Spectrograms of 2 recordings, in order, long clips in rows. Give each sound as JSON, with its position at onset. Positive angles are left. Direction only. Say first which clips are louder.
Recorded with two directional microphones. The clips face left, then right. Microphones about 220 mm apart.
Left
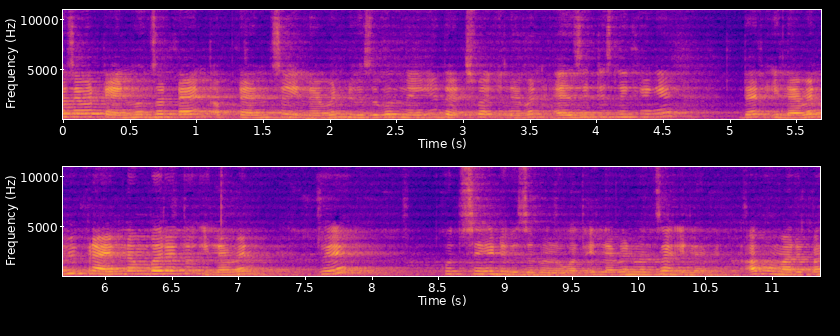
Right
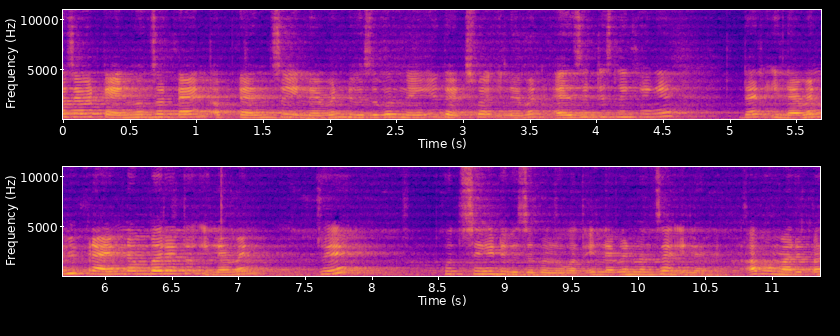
{"t": 0.3, "sound": "a woman's voice", "louder": "right 1 dB", "side_deg": -15}
{"t": 8.7, "sound": "a woman's voice", "louder": "right 2 dB", "side_deg": -10}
